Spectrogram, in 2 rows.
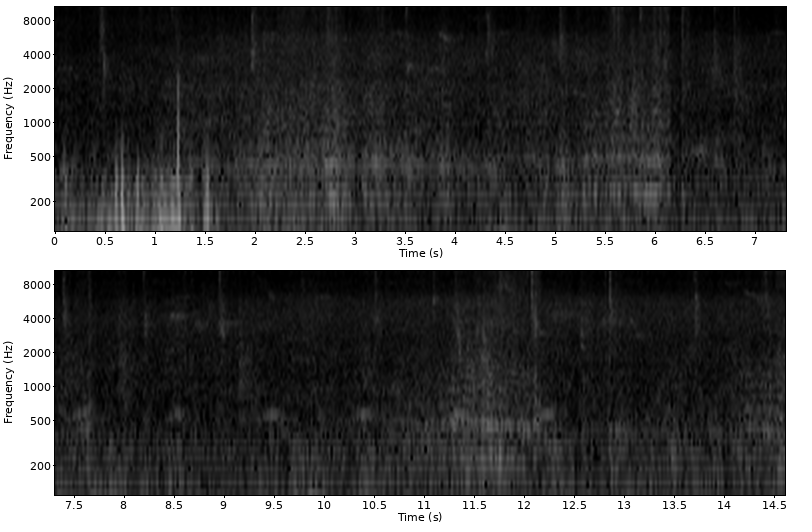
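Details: Low, even hum of Africanized honey bees at an apiary in October 2021, opening with a burst of rough handling noise before settling into a soft continuous drone.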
